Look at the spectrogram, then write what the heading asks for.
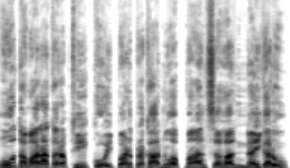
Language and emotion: Gujarati, angry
